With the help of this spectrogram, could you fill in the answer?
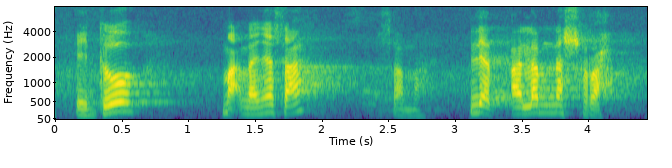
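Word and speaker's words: نشرح: Lihat alam nashrah. Bagaimana cara baca nashrah? Dengan sukun apa tidak? Bukan alam nashrahu kan?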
